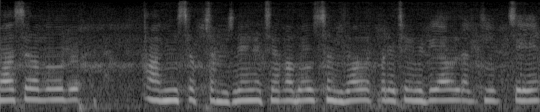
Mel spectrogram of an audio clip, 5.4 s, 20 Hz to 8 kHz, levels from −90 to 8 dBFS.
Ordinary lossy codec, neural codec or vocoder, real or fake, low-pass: none; codec, 16 kHz, 0.8 kbps, ZipCodec; fake; none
